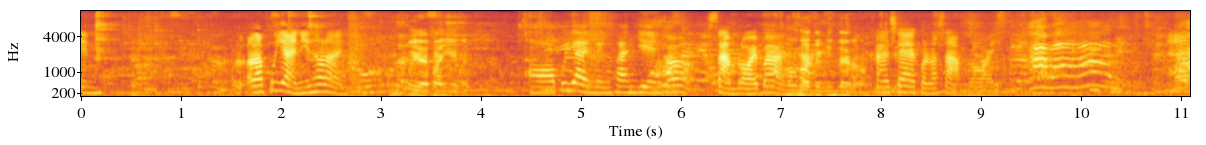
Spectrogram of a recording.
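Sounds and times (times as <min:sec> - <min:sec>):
toddler's wavering vocal sound: 0:09.3 - 0:10.6.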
